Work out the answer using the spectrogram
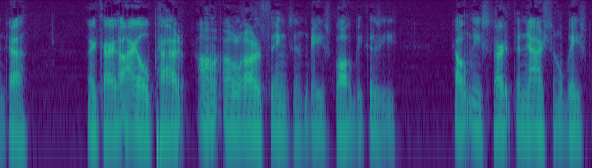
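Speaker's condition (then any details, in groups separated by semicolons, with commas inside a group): ALS; diagnosed about two years ago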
